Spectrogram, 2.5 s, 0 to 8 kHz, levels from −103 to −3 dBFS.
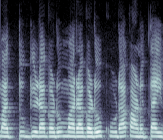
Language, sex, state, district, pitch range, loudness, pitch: Kannada, female, Karnataka, Bidar, 230-245 Hz, -16 LUFS, 235 Hz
